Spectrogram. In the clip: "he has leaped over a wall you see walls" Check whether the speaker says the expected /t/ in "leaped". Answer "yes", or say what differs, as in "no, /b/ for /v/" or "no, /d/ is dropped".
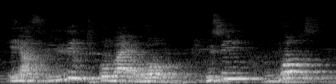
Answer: yes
